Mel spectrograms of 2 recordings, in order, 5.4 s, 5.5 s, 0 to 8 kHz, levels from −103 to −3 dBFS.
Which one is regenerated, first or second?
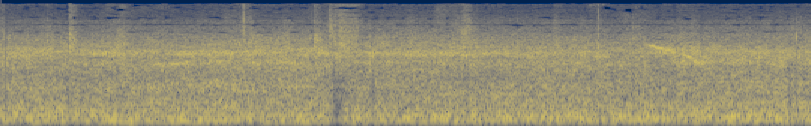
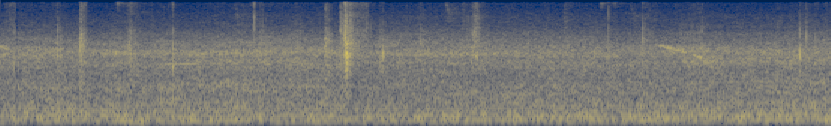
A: first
